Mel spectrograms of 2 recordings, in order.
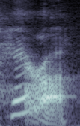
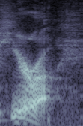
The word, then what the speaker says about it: Hera: Ashley says Hera is pronounced Hera. I didn't know that. I've always said Hera.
